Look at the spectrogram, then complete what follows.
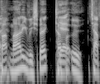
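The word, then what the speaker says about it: Taupau: I asked him, I said, Marty, did you change your name? He goes, no, you just pronounced it wrong. I said, well, for 10 years, I was Kapow.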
